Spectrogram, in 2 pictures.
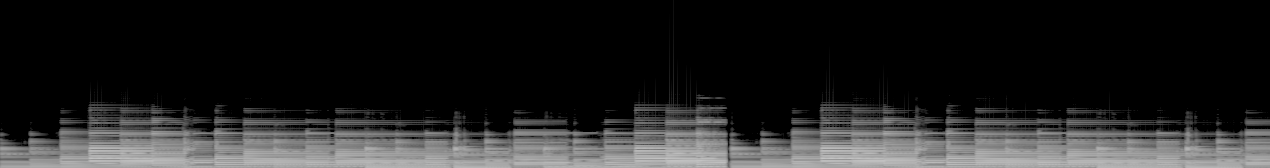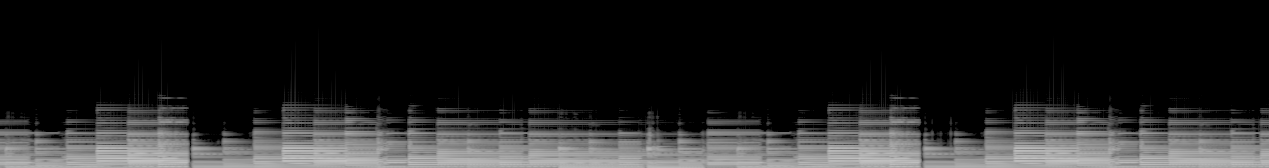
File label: Fender Deluxe Reverb; Audiovergleich Mooer Nux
